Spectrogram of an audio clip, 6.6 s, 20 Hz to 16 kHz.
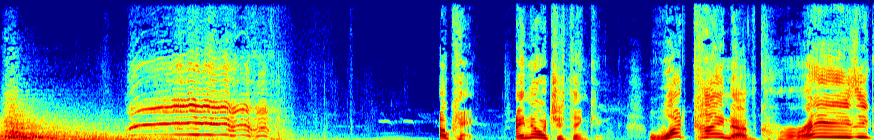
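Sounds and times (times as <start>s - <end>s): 
horse neighing: 0.9s - 2.3s
speech: 3.3s - 6.5s.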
